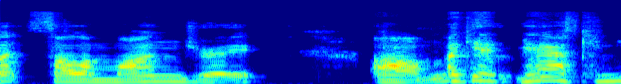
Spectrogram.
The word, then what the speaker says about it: Salamandre: Again, so I know I call it Salamandre. Again, may I ask, can you pronounce the French version again? The French, Salamandre.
